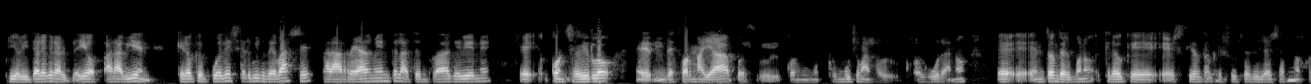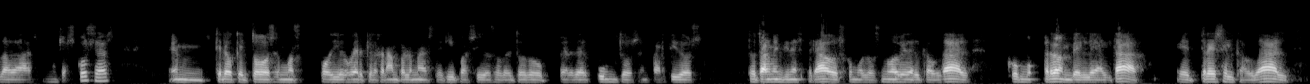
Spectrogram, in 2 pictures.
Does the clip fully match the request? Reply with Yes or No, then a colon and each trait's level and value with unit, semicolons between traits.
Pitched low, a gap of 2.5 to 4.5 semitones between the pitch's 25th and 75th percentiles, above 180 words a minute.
Yes: low, 120 Hz; average, 3.9 semitones; fast, 190 wpm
